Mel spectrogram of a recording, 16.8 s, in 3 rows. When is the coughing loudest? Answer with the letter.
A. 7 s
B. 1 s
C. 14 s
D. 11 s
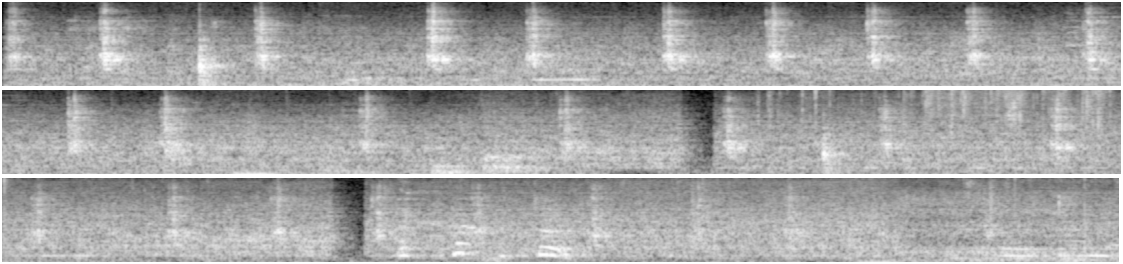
C.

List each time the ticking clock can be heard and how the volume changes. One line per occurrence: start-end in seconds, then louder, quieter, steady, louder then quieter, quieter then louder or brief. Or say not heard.
0.0-16.7 quieter.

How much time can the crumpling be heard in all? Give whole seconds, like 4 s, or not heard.
2 s.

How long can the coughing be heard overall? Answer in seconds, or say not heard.
2 s.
